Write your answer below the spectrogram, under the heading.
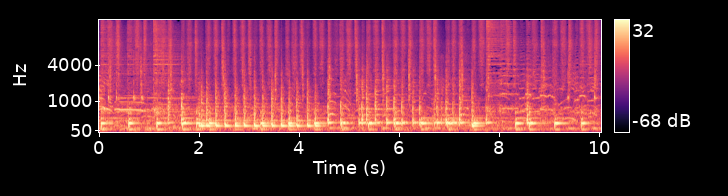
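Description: Live cumbia band playing: drums and percussion keep a fast, even beat over a repeating bass line.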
